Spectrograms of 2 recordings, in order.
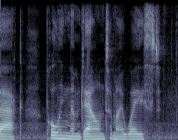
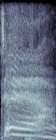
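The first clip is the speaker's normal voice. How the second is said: very high, very loud, shrill, drawn-out all-out scream; 13 semitones higher, 9 dB louder than usual. Narrating a story, the captain's line as the stick comes down: screaming with all his might. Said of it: "he screamed with all his might".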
